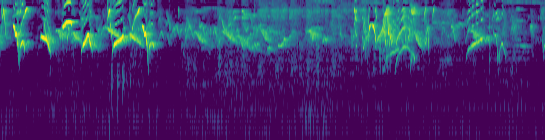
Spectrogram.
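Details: Young red-crested cardinal with a burst of loud whistled slurs and chirps for about three seconds, then softer, more distant twittering phrases with faint background noise.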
